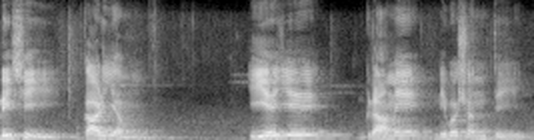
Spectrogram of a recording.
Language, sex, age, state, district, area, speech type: Sanskrit, male, 45-60, West Bengal, Hooghly, rural, spontaneous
